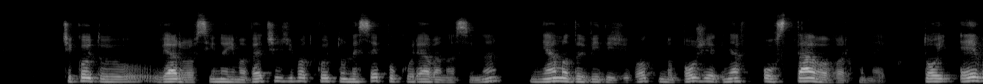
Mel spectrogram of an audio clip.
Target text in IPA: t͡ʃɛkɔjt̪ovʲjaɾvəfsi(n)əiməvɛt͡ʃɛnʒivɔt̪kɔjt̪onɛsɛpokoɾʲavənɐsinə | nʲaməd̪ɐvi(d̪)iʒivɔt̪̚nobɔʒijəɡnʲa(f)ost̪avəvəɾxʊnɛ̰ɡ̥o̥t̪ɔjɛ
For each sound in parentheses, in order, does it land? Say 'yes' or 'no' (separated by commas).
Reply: yes, yes, yes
